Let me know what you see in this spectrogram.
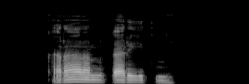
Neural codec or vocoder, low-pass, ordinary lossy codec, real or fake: none; 10.8 kHz; none; real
